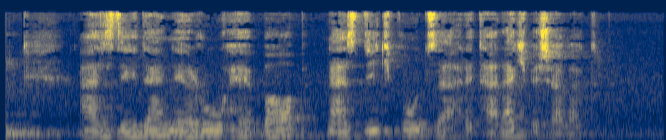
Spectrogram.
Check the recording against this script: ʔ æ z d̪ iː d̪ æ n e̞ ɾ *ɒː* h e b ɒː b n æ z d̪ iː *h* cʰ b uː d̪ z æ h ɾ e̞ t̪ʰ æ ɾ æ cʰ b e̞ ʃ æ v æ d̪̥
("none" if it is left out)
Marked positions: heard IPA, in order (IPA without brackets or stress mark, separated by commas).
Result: uː, none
